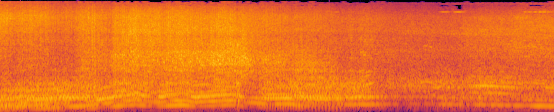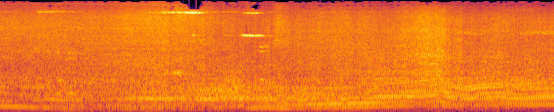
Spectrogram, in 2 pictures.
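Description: Mercedes-AMG car engine revving, its pitch rising and falling in quick blips over the first couple of seconds. The revs then sink to a lower point around four seconds in, climb steadily again, and blip up and down near the end.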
